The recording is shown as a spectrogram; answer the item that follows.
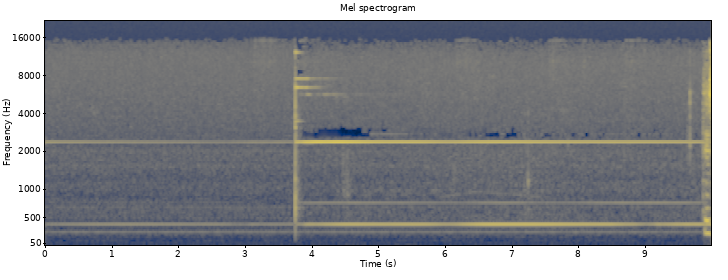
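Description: A tuning fork's pure steady tone rings softly, then the fork is struck again nearly four seconds in. A sharp click is followed by a much louder sustained note with faint higher overtones, which swells and ebbs and eases off slightly near the end.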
